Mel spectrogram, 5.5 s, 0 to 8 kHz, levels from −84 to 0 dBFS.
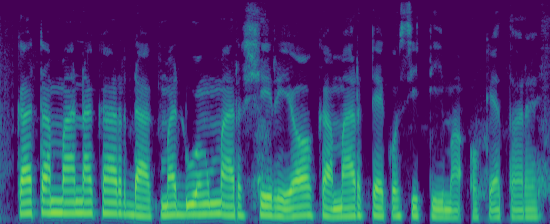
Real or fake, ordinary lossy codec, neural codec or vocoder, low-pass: real; none; none; none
